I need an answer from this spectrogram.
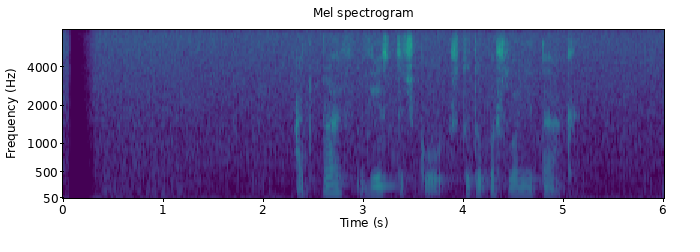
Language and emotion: Russian, neutral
